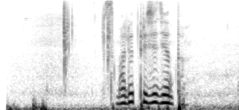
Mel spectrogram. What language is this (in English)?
Russian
